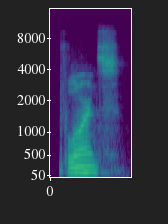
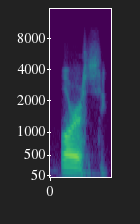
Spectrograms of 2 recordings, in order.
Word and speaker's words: Floris: Florence. Floris. Floris. Floris. It rhymes with Morris, but it's Floris.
